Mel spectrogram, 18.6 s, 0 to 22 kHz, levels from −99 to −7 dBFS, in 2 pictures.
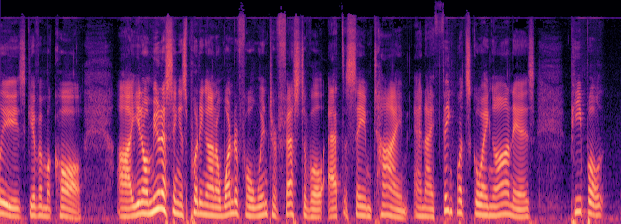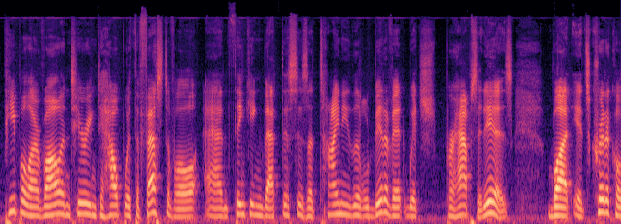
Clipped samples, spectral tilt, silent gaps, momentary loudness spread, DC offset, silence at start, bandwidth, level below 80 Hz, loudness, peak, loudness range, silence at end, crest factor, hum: under 0.1%; -5.5 dB/octave; none; 10 LU; under 0.1%; 0 s; 17 kHz; -42 dBFS; -23 LUFS; -2 dBFS; 5 LU; 0 s; 20 dB; none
